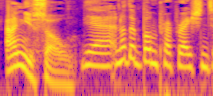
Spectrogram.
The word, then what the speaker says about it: Anusol: It's pronounced Anusol.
